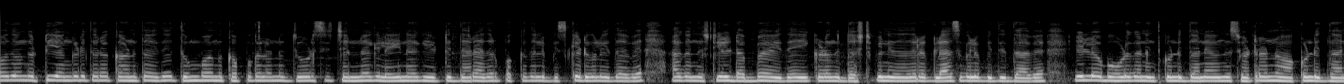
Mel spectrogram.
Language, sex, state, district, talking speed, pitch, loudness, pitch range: Kannada, male, Karnataka, Bellary, 185 wpm, 170 Hz, -18 LUFS, 165-175 Hz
